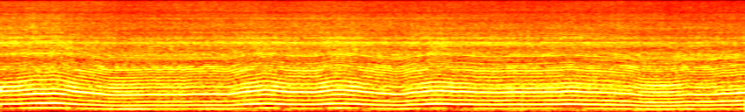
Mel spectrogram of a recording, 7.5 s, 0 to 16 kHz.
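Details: Husqvarna 353 two-stroke chainsaw, restored with gas line and chain drive work, carburetor just adjusted, cutting wood: high whine dips and recovers as chain bites, pulling cleanly; runs healthy, chain grabby.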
